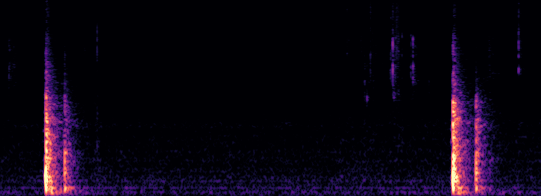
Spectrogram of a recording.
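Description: Two brief wet squishing splashes, a few seconds apart, as udon noodles are squeezed and sloshed in cold water, close and otherwise quiet.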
